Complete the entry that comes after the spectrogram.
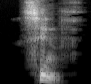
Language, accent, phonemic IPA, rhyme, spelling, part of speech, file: English, Australia, /sɪnθ/, -ɪnθ, synth, noun / verb / adjective, En-au-synth.ogg
- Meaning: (noun) A musical synthesizer; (verb) To play on a musical synthesizer; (adjective) Abbreviation of synthetic; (noun) A synthetic humanoid, an android, a robot, a clone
